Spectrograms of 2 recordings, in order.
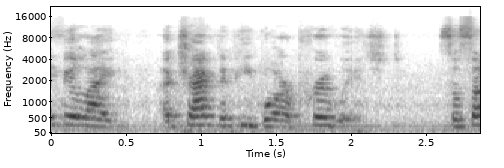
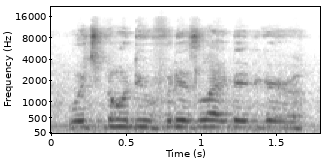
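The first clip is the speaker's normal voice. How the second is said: creepy man voice; 5 semitones lower than usual. Retold or imitated. Mocking the viewer's son as a creep. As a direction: lower leering mock voice.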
